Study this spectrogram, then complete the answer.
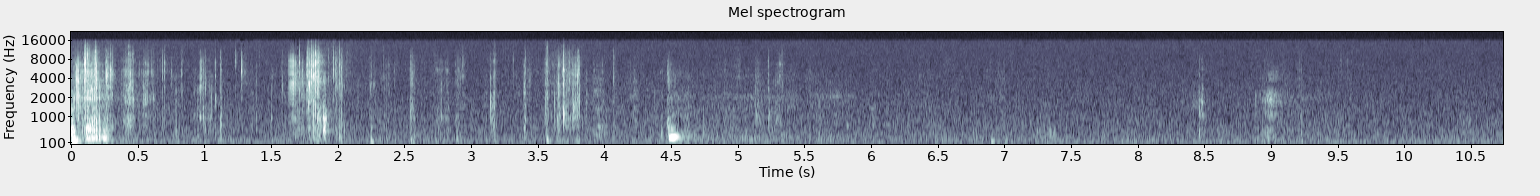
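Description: Trading cards rustle and flick as they are handled close by.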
